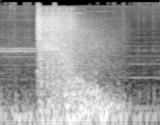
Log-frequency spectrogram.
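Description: Video game gunfire: one sudden, loud burst of shots that hits hard, then rings and fades away over about a second.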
